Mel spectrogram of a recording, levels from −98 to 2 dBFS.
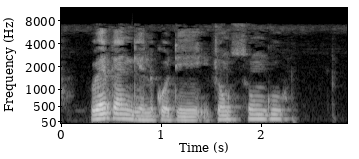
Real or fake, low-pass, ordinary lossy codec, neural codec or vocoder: real; 7.2 kHz; AAC, 48 kbps; none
